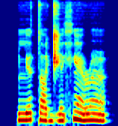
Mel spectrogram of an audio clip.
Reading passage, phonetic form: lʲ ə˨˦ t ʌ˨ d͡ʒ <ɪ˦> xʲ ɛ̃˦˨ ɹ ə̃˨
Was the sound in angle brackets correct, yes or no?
no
